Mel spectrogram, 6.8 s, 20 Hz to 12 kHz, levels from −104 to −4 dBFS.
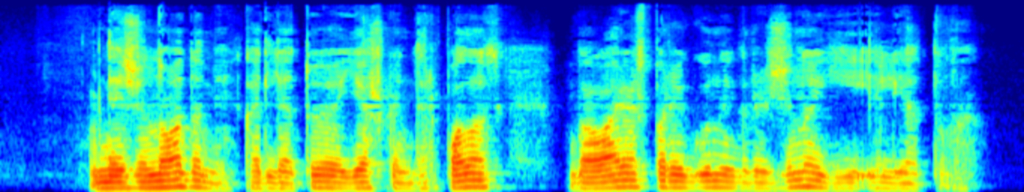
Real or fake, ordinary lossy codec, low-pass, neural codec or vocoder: real; AAC, 32 kbps; 10.8 kHz; none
